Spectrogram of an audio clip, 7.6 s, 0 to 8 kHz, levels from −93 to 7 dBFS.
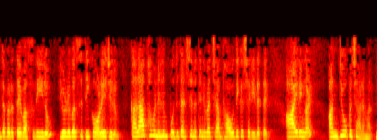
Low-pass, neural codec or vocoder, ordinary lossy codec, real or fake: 7.2 kHz; codec, 24 kHz, 0.5 kbps, DualCodec; MP3, 24 kbps; fake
